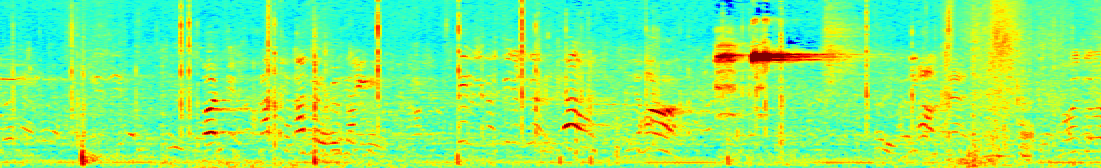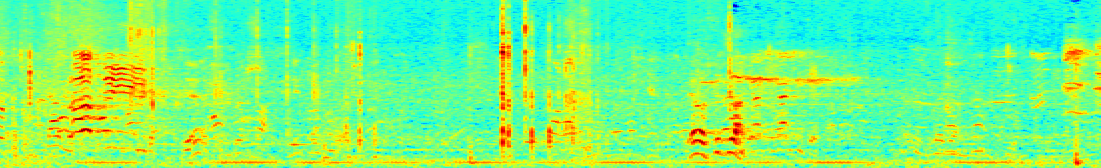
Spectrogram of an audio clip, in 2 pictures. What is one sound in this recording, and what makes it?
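Young men shout to each other outdoors across an open pitch.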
